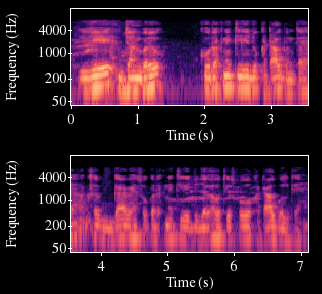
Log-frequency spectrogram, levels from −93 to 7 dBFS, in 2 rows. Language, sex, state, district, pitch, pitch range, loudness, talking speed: Hindi, male, Bihar, Darbhanga, 105 Hz, 95-115 Hz, -19 LUFS, 200 wpm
